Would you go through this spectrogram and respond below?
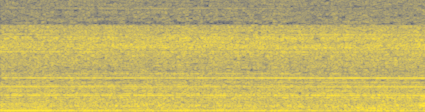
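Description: A kitchen mixer grinds boiled stinging nettle and taro into paste for a Pahari sabzi, a loud, steady whirring motor whine running continuously up close.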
